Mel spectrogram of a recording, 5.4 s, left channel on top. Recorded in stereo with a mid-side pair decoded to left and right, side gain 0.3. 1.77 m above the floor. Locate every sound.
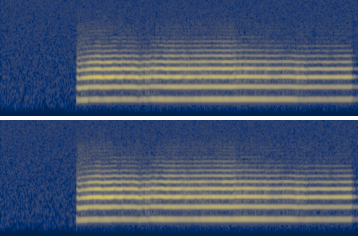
1.1 s a trumpet: 10° right, 0.6 m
